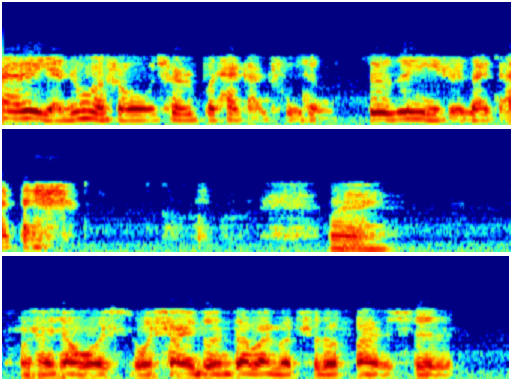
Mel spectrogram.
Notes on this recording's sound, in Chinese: 这期节目代表了居家隔离十几天之后，一个相聚的时刻。夜里用微信群聊云录音。一个共创真人秀录出了电话会议的感觉。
